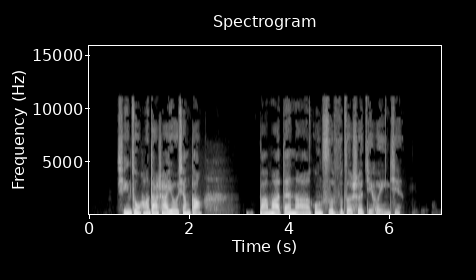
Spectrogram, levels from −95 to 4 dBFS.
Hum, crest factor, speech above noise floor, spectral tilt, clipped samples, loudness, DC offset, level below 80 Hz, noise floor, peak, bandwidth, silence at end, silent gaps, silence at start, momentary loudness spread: none; 18 dB; 68 dB; -6 dB/octave; under 0.1%; -17 LUFS; under 0.1%; -54 dBFS; -85 dBFS; 0 dBFS; 11.5 kHz; 0.8 s; none; 0.6 s; 14 LU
